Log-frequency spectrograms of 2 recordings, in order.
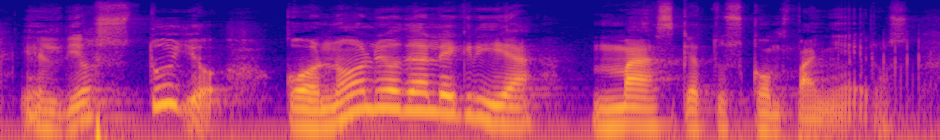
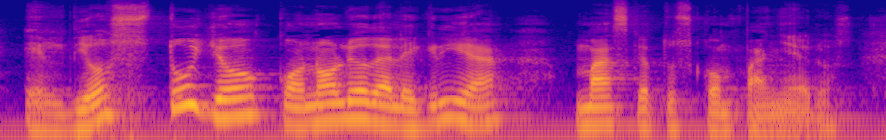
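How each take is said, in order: The two takes are said the same way.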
